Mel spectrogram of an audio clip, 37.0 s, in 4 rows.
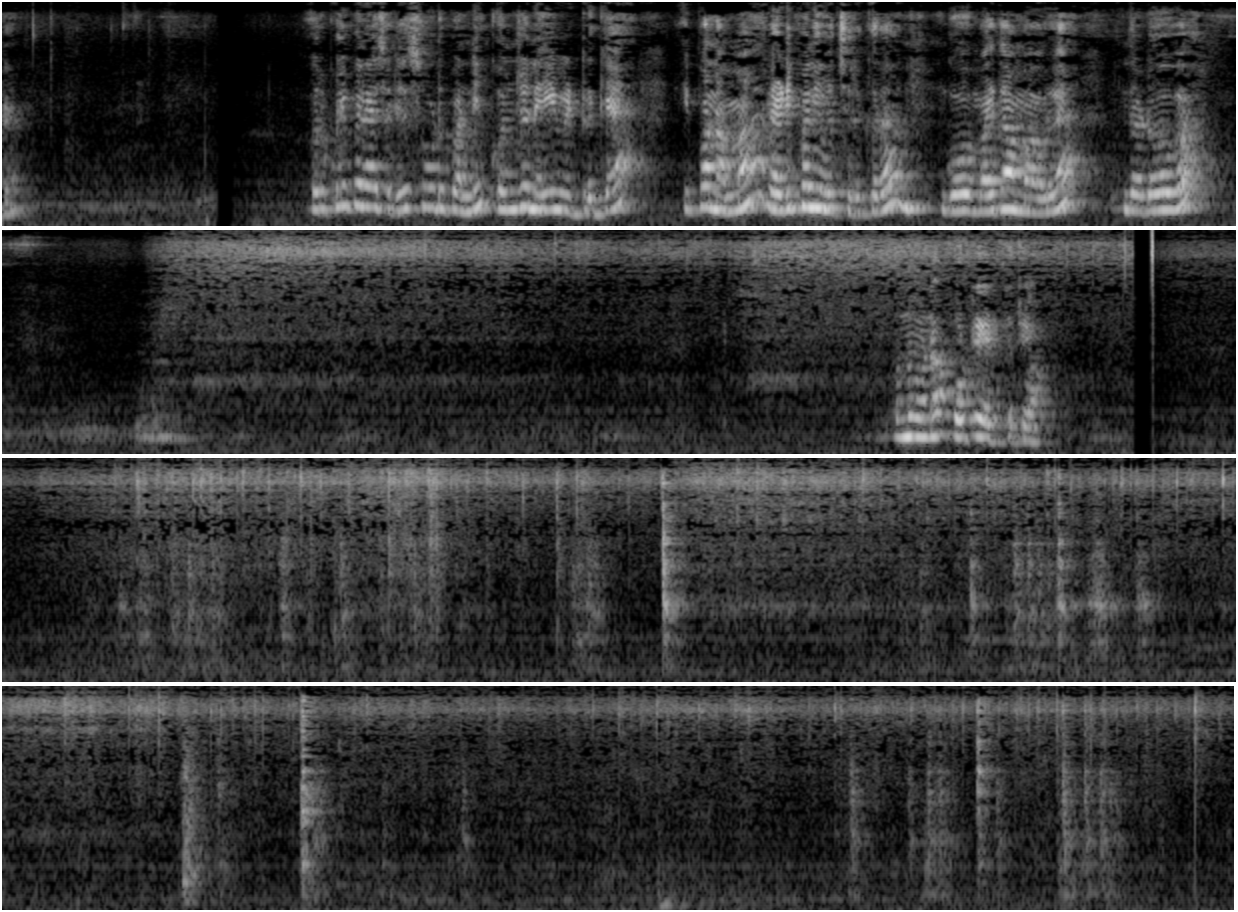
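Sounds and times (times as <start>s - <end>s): batter balls sizzling in oil: 10.3s - 37.0s.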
